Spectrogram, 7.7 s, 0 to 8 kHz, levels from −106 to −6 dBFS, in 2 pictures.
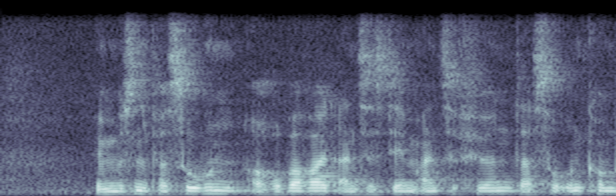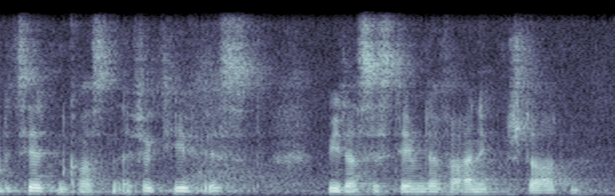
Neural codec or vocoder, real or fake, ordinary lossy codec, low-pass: none; real; none; 7.2 kHz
